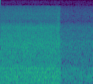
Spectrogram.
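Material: Nothing is struck.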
